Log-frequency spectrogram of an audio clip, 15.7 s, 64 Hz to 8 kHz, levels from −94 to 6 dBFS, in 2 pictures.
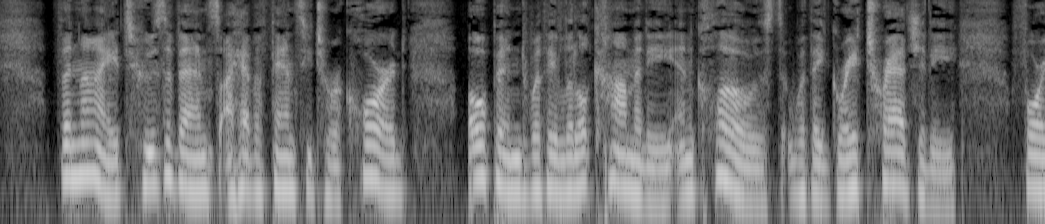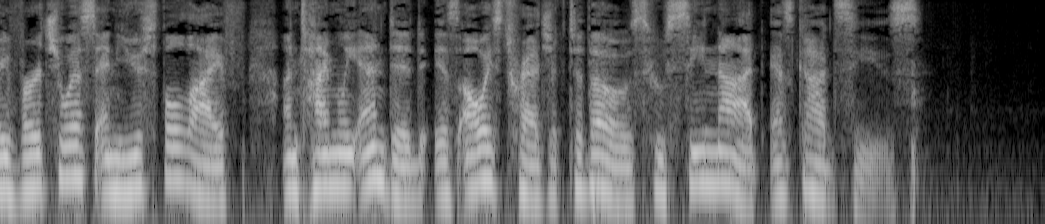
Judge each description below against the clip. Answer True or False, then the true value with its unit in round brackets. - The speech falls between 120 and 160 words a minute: True (155 wpm)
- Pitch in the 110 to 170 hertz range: True (135 Hz)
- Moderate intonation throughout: True (3.6 semitones)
